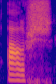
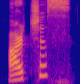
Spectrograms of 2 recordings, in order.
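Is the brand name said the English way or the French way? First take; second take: French; English. First: The name is said the French way. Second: The name is said the English way. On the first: The speaker calls it right. "the right pronunciation I've looked it up is Arsch" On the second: The speaker calls it wrong. "in um, all the English videos ... it always is pronounced Arches"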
